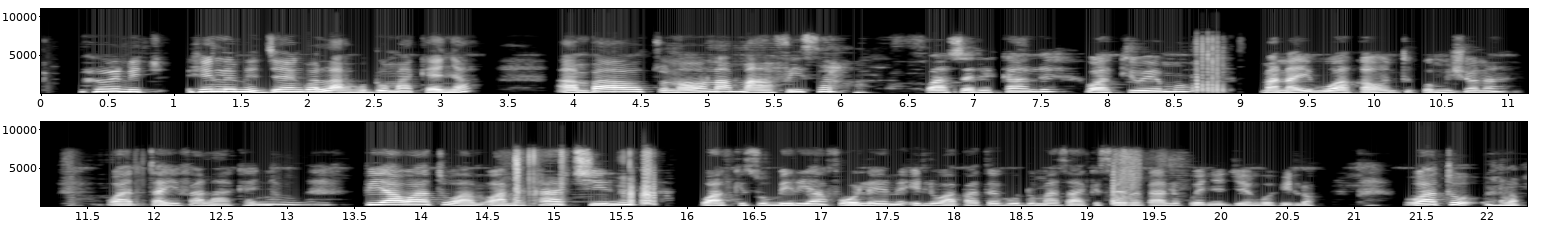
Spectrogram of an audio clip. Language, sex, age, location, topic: Swahili, female, 25-35, Nakuru, government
